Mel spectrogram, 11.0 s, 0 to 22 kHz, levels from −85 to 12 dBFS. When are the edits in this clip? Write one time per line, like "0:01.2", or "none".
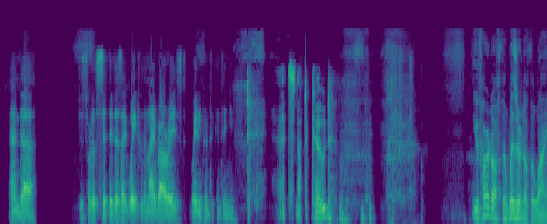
0:09.2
